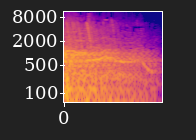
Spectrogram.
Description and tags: STAB 013 mastered 16 bit from pack 02
An electronic effect composed of different frequencies. Difficult to
describe, but perfectly suitable for a drum kit created on Mars, or
Pluto. Created with Metaphysical Function from Native
Instruments. Further edited using Cubase SX and mastered using Wavelab.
